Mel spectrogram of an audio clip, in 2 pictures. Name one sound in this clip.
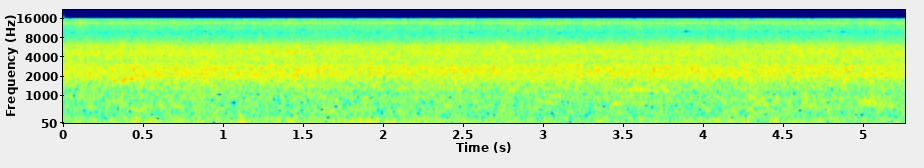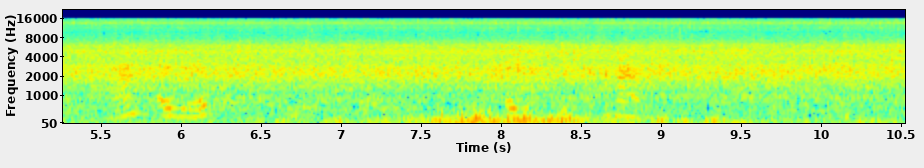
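Chicken legs sizzle and bubble in hot oil in a deep fryer.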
